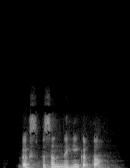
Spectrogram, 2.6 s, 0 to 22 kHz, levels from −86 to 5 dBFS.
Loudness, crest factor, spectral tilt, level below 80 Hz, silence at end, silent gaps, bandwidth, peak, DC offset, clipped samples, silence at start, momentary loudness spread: -22 LUFS; 18 dB; -6 dB/octave; -62 dBFS; 0.45 s; none; 9 kHz; -4 dBFS; under 0.1%; under 0.1%; 0.35 s; 4 LU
